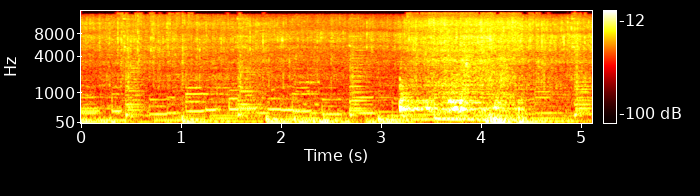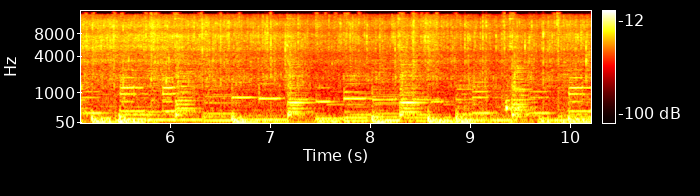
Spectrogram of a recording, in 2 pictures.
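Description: Baby vegetables (carrots, radishes, romanesco florets) sizzling in hot oil in a nonstick frying pan as they brown, turned over with a fork. The sizzle surges suddenly about three seconds in, then settles back to a steady hiss.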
